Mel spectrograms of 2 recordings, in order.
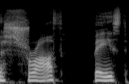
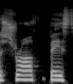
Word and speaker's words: Schroth: We started learning more about the Schroth-based method.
